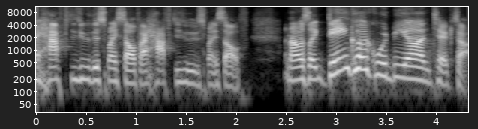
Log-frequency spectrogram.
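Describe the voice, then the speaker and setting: Against a quiet background, a woman with a plain, everyday voice speaks at medium pitch with lively intonation. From New York City. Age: 30s. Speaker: comedian. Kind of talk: casual chat.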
